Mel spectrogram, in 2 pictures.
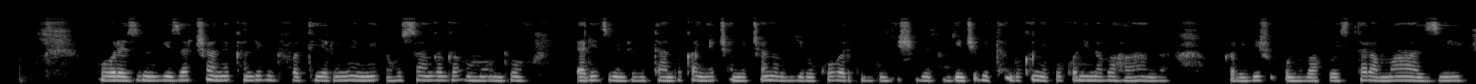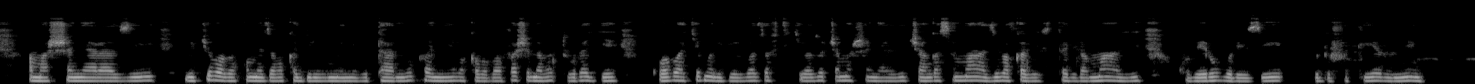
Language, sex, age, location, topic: Kinyarwanda, female, 25-35, Burera, education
